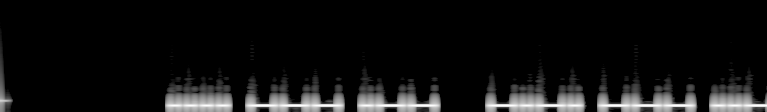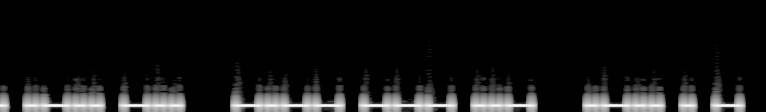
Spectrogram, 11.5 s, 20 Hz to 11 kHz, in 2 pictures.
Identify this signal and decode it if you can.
Morse code, heard as a keyed tone, about 20 wpm, 700 Hz. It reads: HOW COULD YOU LET
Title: Sentences from Top 300 Words 20wpm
